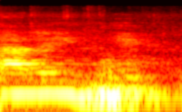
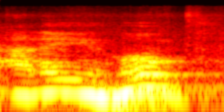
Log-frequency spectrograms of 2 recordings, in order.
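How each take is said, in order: First: The final syllable has an i vowel. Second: The final syllable has a u vowel.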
